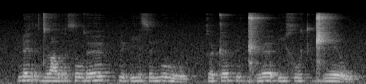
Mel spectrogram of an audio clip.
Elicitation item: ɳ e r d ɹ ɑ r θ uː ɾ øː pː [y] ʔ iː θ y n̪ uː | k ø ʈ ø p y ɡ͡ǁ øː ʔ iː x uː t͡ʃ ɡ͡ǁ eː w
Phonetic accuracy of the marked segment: correct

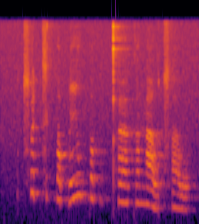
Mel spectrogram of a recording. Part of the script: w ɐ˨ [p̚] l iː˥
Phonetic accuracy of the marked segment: correct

